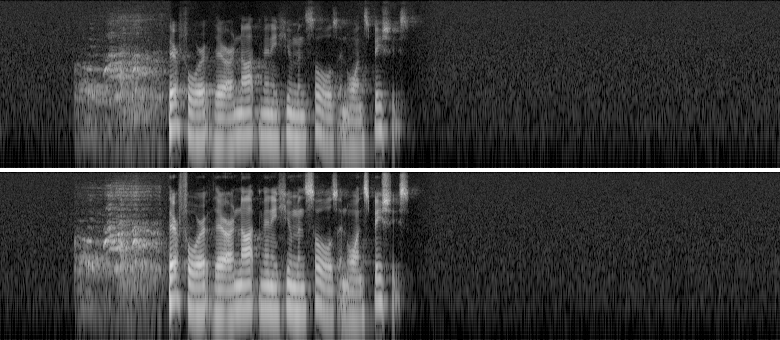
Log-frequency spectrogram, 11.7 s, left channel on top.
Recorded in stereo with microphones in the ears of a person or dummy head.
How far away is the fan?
I don't hear a fan.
